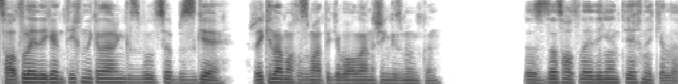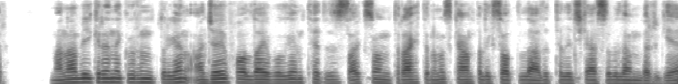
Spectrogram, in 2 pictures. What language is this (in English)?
Turkish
